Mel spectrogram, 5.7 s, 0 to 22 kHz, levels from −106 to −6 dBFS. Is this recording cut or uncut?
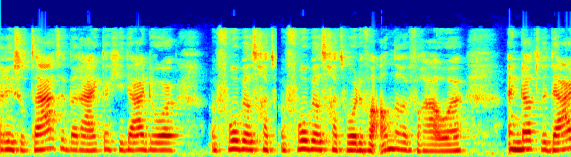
cut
